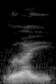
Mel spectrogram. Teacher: Compare gulay where they're pronounced as a diphthong because they're part of the same root and gulay where ai is said as two different vowels because they're part of different roots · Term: two monophthongs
